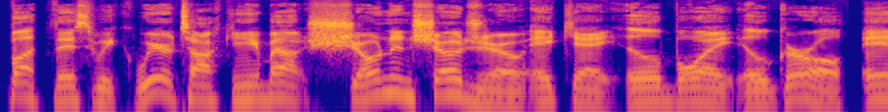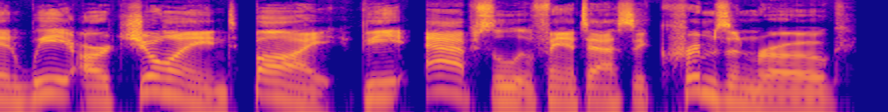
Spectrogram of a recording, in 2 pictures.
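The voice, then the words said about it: Announcer-style presenting voice. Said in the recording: “I'm using my announcer voice”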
